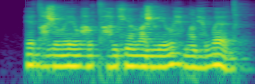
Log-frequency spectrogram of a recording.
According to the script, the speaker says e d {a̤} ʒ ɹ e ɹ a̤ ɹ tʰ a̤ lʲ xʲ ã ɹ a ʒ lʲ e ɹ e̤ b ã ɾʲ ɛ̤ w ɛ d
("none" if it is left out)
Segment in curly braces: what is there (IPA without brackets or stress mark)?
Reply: a̤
